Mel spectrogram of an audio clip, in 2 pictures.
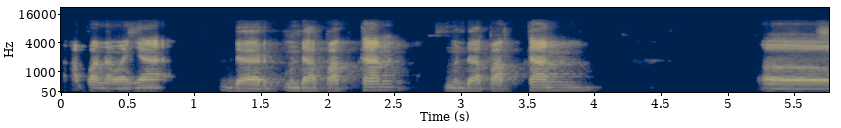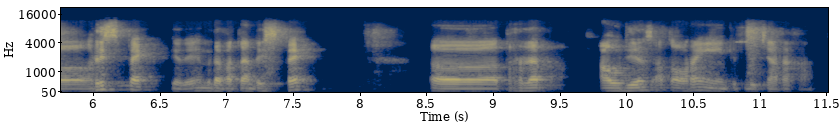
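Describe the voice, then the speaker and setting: A man giving a relaxed, chatty leadership lecture, full of fillers and tag words, mixing in English terms. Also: medium pitch, unhurried, long pauses. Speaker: leadership trainer. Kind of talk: casual webinar lecture. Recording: echoey room.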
